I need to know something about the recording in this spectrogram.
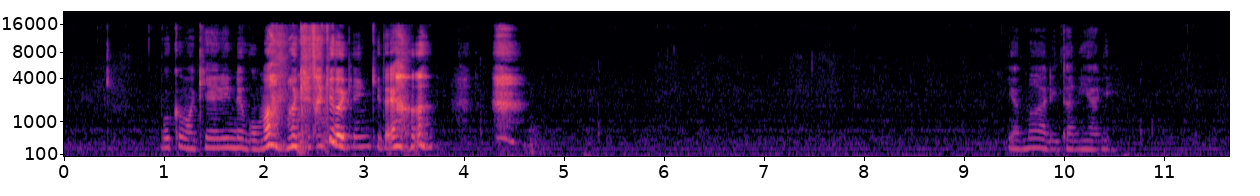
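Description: A young woman speaks softly and closely into a microphone, pausing often.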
